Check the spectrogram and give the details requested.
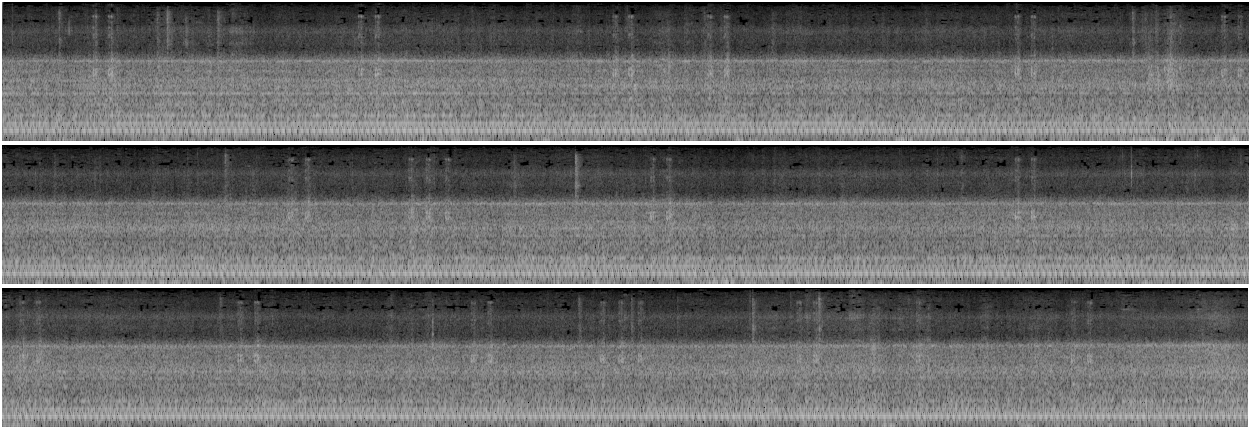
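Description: Goggomobil's small air-cooled two-stroke twin engine running steadily while driving at an even speed, its pitch holding level throughout, over tyre and road noise.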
